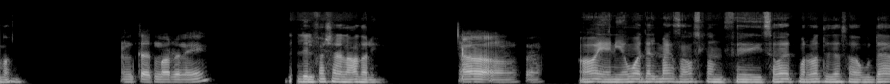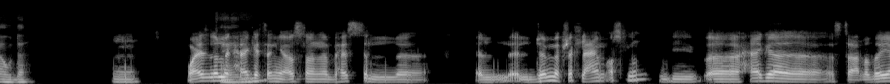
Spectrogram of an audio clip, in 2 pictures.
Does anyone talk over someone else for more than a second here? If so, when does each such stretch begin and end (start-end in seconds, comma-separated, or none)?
none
